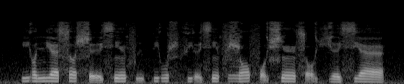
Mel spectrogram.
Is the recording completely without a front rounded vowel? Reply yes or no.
yes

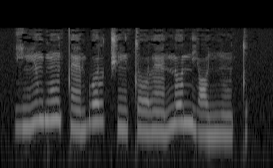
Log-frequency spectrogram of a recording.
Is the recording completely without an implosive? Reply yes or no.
yes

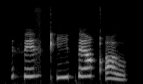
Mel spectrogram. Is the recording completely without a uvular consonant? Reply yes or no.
no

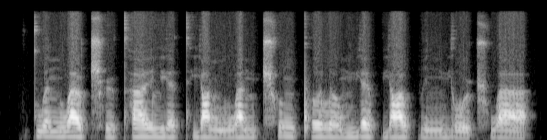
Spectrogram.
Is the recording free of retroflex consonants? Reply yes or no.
no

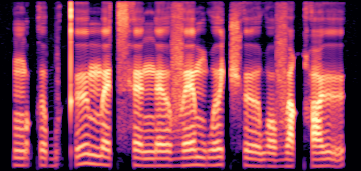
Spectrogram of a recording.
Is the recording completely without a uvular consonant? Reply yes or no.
no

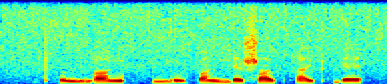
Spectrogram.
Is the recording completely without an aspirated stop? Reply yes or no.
no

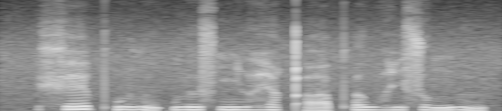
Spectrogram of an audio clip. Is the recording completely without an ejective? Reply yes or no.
no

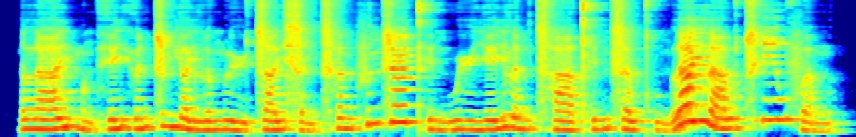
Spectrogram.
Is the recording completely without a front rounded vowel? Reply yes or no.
no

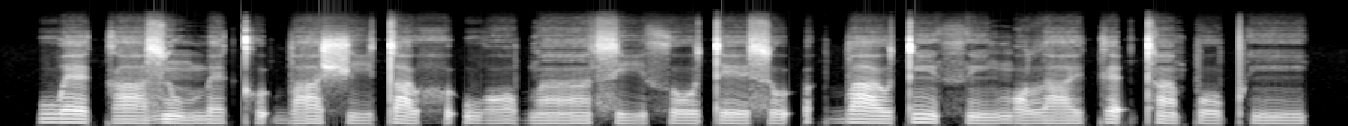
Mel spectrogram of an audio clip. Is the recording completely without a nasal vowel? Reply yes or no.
no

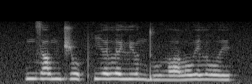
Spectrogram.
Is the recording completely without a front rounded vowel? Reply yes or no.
yes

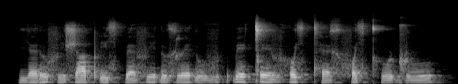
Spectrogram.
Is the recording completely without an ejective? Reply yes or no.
no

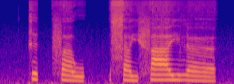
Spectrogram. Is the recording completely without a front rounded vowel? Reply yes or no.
no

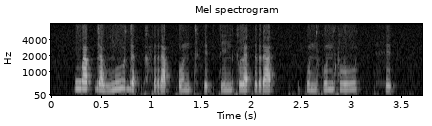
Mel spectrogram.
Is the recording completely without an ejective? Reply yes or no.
yes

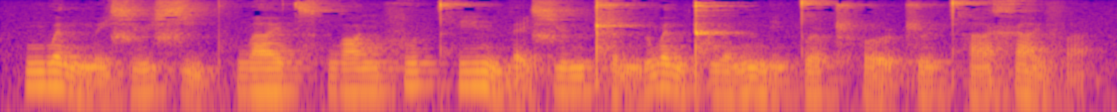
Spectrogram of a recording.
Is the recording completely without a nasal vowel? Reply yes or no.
yes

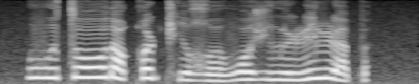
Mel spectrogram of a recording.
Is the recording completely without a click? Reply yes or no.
yes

